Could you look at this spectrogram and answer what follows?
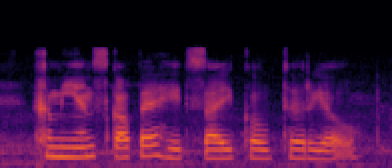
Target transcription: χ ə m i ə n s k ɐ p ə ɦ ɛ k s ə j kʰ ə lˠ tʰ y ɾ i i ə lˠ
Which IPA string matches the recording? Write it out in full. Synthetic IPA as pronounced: χ ə m i ə n s k ɐ p ə ɦ ɛ t s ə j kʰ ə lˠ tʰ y ɾ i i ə lˠ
